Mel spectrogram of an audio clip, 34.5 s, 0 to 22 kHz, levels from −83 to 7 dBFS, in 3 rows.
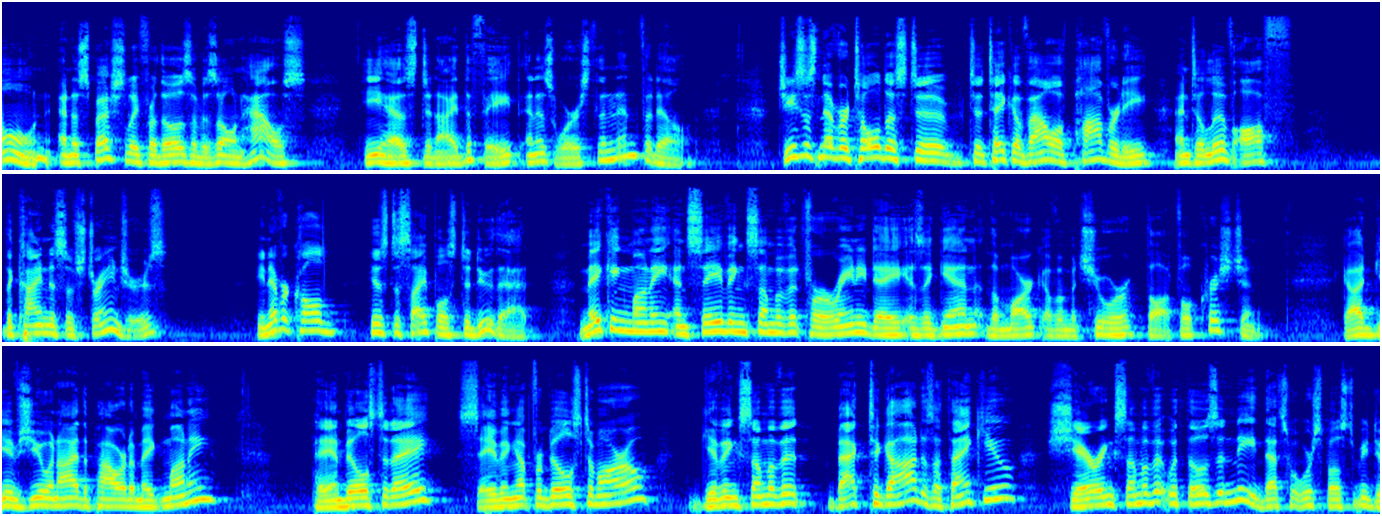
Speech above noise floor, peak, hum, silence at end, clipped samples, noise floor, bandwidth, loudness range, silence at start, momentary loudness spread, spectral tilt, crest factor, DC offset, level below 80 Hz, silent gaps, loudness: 36 dB; -10 dBFS; none; 0 s; under 0.1%; -63 dBFS; 16.5 kHz; 4 LU; 0 s; 8 LU; -6 dB/octave; 16 dB; under 0.1%; -60 dBFS; none; -28 LUFS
